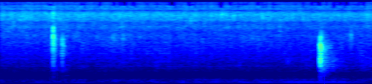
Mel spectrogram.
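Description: Chopped onion and green chilli fry in hot oil with a faint, steady sizzle, broken by two sharp pops of spitting oil.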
